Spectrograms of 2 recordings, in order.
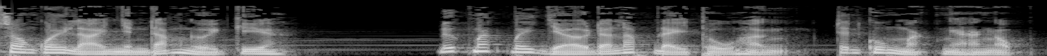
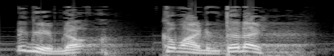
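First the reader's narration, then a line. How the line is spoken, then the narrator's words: Commanding shout. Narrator (Vietnamese): Hải hét lên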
